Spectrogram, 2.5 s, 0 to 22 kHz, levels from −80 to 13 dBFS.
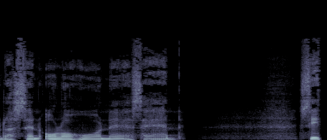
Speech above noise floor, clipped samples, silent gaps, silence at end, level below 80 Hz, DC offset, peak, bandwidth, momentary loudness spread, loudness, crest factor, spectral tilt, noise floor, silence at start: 36 dB; under 0.1%; none; 0.05 s; -68 dBFS; under 0.1%; -6 dBFS; 16.5 kHz; 15 LU; -24 LUFS; 18 dB; -5.5 dB/octave; -59 dBFS; 0 s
